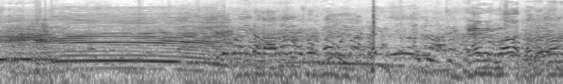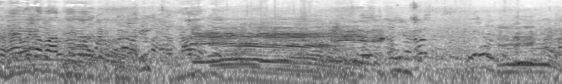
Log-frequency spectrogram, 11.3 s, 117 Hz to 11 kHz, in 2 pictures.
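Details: Small Sahiwal calves for sale at a Dhaka cattle market in Bangladesh, February 11, 2025; repeated wavering moos from more than one calf over constant talking and crowd noise.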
